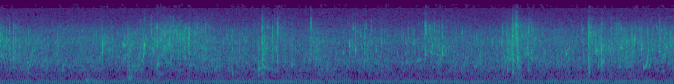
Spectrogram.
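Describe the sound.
Oars rowing a boat produce faint, irregular water splashes and trickles over a steady low hum, with a few slightly louder dips of the blades.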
